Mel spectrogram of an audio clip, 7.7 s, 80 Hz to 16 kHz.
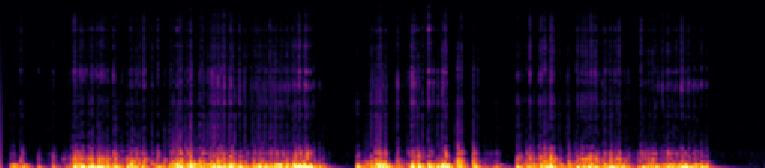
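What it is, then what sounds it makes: Metal mesh microphone grille being scratched. Short fingernails and fingertips of both hands scratch a hollow metal wire-mesh microphone grille, producing a deep, boomy rumbling scrape with faint high crackle on top. The dense scratching runs in three bursts, dropping briefly near 3.5 and 5.2 seconds, then fades out at the end.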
